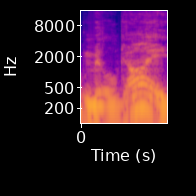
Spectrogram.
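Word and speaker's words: Milngavie: we went up to mil guy which isn't pronounced the way it looks it's the place where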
